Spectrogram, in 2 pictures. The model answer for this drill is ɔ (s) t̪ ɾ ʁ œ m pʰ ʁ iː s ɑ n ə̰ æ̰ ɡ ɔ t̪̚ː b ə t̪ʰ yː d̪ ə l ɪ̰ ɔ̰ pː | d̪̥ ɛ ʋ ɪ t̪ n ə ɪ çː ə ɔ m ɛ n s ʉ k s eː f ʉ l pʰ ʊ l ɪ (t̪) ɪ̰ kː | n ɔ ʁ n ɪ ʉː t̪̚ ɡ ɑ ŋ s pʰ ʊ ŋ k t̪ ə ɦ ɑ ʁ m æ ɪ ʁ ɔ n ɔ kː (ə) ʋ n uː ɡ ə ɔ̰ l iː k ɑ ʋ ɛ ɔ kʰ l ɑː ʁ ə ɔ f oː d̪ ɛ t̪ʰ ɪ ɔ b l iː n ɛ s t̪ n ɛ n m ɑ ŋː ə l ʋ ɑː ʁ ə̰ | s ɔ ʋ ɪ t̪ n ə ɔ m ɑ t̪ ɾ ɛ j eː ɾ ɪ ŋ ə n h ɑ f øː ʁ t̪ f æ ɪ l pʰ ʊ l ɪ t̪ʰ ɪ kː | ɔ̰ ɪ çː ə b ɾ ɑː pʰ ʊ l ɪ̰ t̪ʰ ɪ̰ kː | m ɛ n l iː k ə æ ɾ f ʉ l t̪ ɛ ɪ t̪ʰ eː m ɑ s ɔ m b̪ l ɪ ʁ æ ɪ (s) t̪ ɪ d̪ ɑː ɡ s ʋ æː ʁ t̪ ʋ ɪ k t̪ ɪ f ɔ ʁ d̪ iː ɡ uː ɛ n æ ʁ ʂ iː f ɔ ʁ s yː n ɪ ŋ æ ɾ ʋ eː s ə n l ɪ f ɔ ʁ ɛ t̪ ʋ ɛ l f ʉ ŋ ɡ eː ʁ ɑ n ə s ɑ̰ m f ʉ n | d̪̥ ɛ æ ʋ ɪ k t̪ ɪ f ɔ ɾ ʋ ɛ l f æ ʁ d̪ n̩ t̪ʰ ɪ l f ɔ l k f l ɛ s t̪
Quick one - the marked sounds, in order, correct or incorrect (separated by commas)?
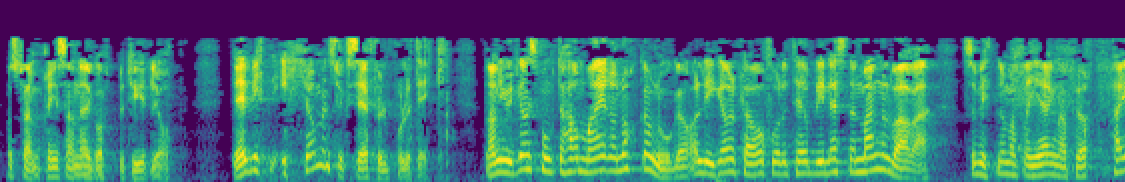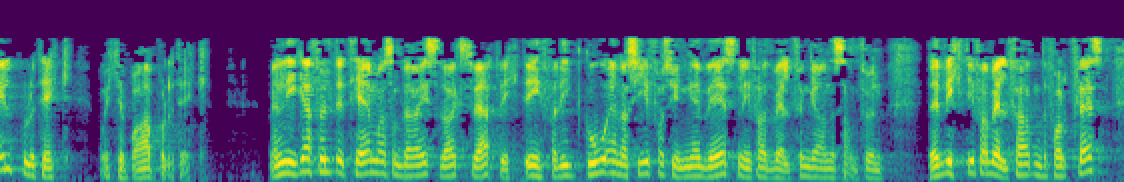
correct, incorrect, incorrect, correct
